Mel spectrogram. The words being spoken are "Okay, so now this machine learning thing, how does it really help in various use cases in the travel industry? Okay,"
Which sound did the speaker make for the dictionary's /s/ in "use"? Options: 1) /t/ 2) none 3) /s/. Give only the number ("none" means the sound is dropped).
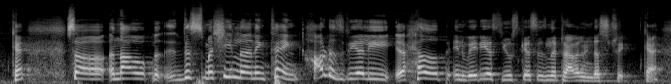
3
